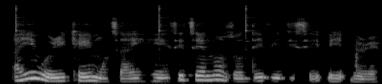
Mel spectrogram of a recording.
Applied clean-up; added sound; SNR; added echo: classical method spectral subtraction.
